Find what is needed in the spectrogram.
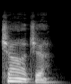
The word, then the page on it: charger: British English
